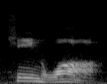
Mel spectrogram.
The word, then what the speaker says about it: quinoa: By the way, in case you were curious, it is pronounced quinoa.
